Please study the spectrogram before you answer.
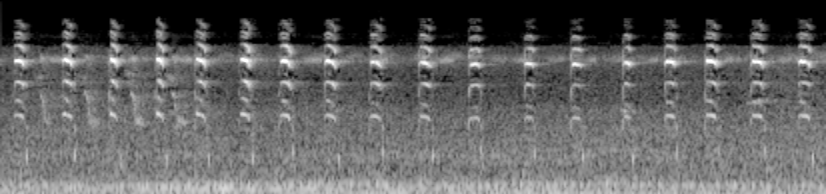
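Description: A squirrel gives sharp, high chirps repeated steadily about twice a second.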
